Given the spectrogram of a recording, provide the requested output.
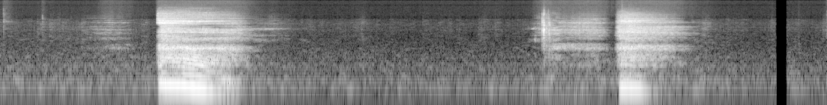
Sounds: Sigh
